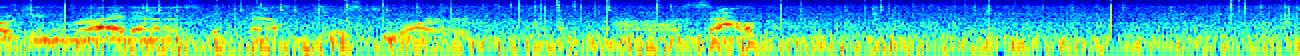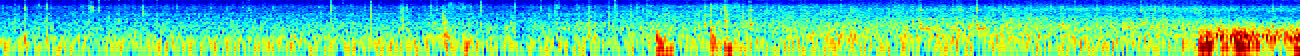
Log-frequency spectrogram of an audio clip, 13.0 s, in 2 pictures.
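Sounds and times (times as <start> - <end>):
heavy rain: 0.0 - 13.0
raindrops ticking close by: 0.0 - 13.0
dull thumps: 8.5 - 10.5
thunder rumbling: 8.7 - 13.0.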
